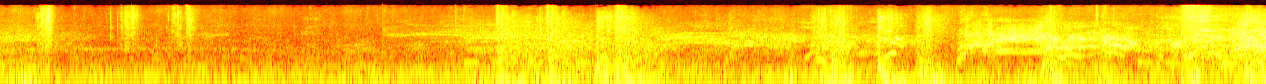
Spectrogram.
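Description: A wooden paddle smacks hard into bodies.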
